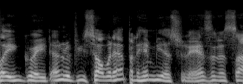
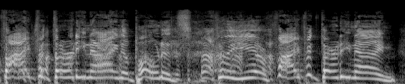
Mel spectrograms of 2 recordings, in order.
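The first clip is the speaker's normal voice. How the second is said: incredulous excitement; 7 semitones higher than usual. Real, not acted. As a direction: crow the stat in amazement, voice pitched up. Host laughing over incredible statistic.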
